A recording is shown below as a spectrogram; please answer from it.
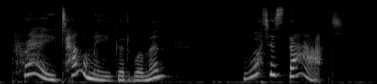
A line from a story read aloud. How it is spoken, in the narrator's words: asked Talia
